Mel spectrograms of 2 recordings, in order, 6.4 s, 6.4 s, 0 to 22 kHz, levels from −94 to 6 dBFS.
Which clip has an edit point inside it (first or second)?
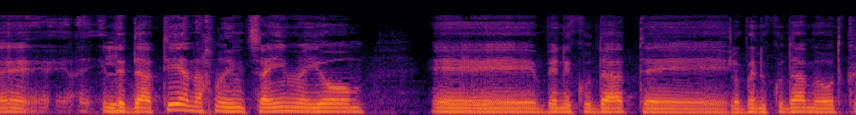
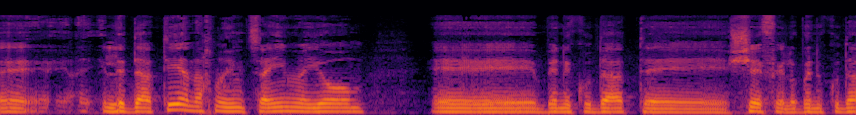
first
